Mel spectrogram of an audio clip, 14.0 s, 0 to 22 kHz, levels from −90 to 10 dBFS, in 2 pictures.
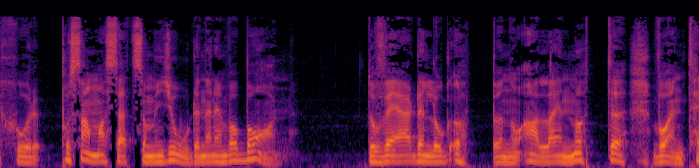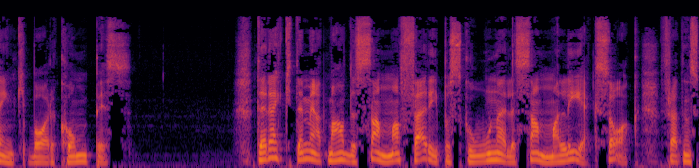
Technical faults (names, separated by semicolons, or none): none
